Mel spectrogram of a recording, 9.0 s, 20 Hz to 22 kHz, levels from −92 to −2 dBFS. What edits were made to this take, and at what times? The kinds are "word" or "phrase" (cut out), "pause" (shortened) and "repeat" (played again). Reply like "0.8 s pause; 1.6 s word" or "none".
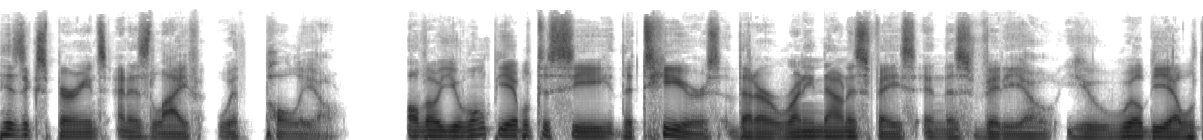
none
